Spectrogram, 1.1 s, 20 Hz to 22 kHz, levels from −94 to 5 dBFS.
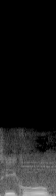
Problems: constant background noise, low volume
